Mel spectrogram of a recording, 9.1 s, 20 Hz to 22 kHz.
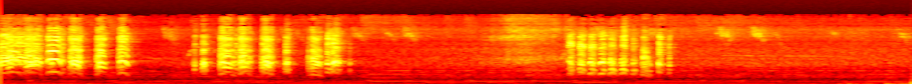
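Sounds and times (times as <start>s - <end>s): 
Italian domestic goose honking: 0.0s - 3.7s, 5.0s - 6.9s.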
